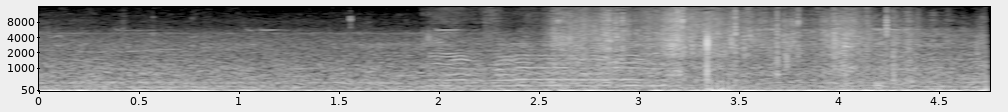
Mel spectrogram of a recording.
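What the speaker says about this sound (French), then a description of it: "J'avais une abeille qui s'intéressait à mes cheveux." A honeybee at a beehive buzzes close to a beekeeper's head, a steady droning hum that grows louder and more agitated toward the end, with a faint voice in the background.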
